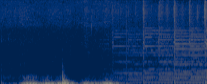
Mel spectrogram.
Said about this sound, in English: Enjoy every heartbeat.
